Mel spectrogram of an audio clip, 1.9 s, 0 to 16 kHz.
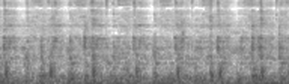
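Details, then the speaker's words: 1968 Coleman 200A lantern, previously disassembled, pump test before a dry burn: quiet, even strokes three to four a second, soft squeak and push on each; owner thought it might need oil, but pump works normally. "Let's see how the pump is working on this one. Ooh, what's going on here? We might need to oil. No, that's working."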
